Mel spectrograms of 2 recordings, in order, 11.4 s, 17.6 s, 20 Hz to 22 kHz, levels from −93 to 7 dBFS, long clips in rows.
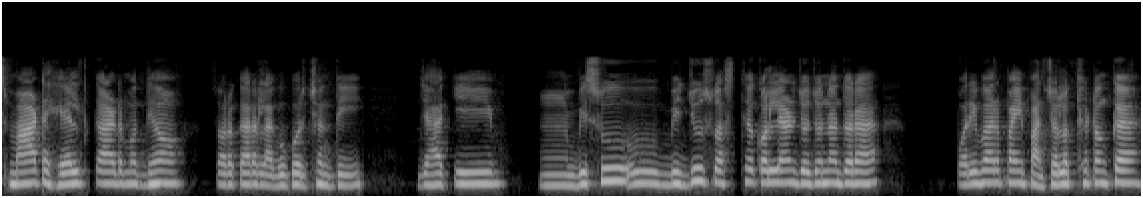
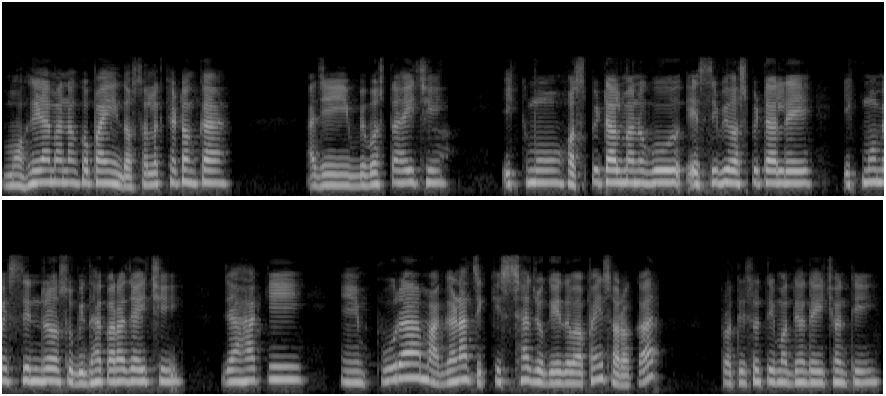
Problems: none marked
